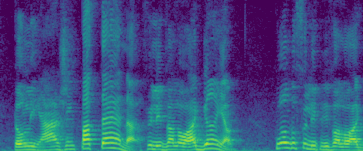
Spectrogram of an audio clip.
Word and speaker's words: Valois: Valois, é assim que se fala. Se escreve Valois, mas se fala Valois.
